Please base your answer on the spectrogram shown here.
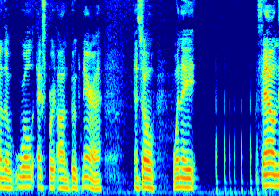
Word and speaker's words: Buchner: bhugnero is named after buchner that's why we know the right way to say his name is german inside of those bacteria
